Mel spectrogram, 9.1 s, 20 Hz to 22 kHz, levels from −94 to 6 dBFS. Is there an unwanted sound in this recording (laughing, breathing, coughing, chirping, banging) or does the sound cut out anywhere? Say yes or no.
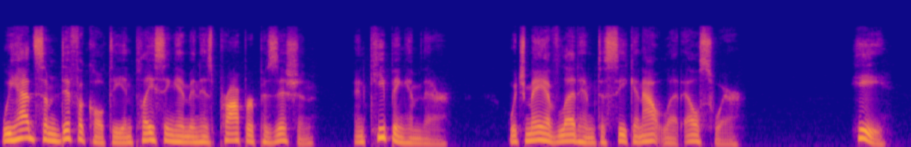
no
